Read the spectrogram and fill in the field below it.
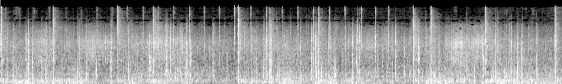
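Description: Fireworks crackle and pop rapidly nearby.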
